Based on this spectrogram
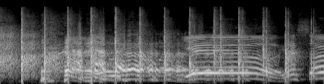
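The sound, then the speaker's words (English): A steady run of sharp hand claps, about four per second, keeps a brisk beat under a sustained melodic voice or tune that stays loud throughout. “Somebody add my claps in, y'all.”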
